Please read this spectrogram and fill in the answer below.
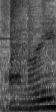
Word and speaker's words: Henri: you say that henry it's the same thing as the name henry but you're pronouncing it with a french accent henry matisse he's a really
